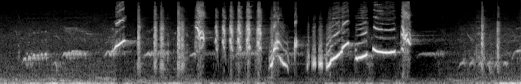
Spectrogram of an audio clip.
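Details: A forest white-rumped shama sings a rapid stuttering run of clicks mixed with upswept whistles, ending on a clear falling note before a short pause and a soft closing phrase.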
